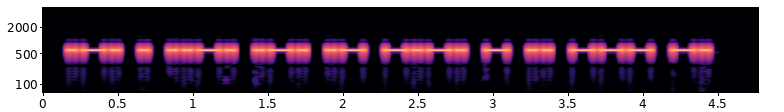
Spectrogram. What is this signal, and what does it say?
Morse code, heard as a keyed tone, about 25 wpm, 600 Hz. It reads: REFRACTION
